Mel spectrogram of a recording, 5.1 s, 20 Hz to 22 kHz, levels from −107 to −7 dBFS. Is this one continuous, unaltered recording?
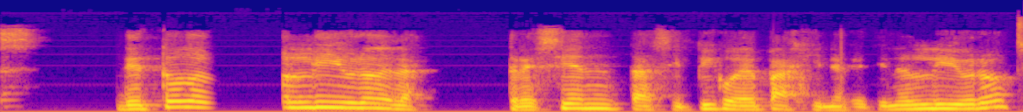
yes; 0 cuts

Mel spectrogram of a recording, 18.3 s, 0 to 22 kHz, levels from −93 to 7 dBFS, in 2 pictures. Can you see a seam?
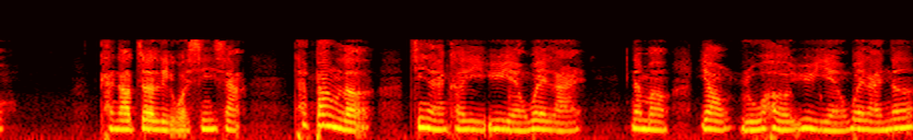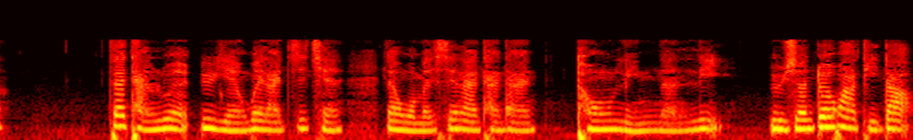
no; 0 cuts

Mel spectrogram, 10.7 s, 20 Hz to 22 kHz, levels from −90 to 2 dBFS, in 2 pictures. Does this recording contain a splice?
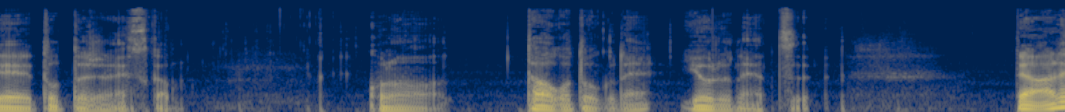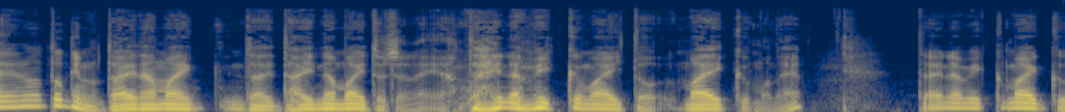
no; 0 cuts

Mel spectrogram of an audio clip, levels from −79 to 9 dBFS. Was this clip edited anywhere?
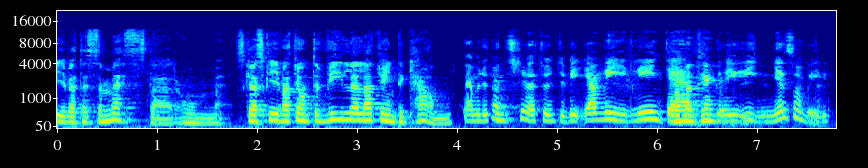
yes; 2 cuts; at 1.7 s, 3.9 s

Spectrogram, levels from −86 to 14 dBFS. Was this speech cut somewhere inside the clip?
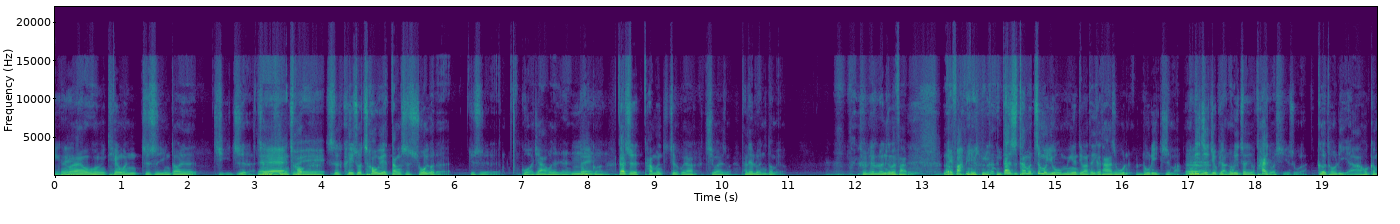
yes; 1 cut; at 18.8 s

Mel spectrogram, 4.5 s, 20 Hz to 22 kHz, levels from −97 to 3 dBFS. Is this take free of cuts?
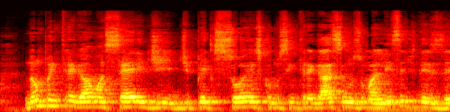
yes; 0 cuts

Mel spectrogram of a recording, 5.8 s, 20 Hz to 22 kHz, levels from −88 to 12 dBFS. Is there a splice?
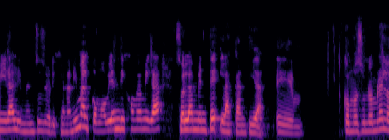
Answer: yes; 1 cut; at 4.1 s

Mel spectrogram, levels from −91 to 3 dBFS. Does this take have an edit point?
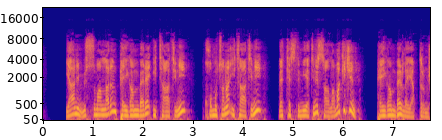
yes; 1 cut; at 3.2 s

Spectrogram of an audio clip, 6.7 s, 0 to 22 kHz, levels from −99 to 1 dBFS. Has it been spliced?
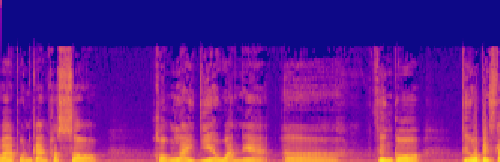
no; 0 cuts

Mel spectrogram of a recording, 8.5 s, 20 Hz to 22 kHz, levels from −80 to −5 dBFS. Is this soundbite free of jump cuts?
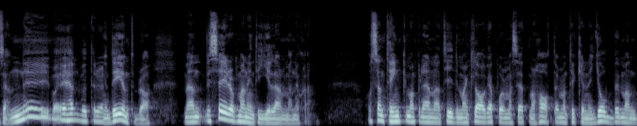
no; 1 cut; at 1.4 s

